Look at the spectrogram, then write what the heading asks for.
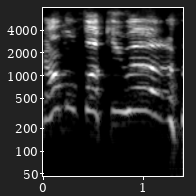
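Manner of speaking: high, strained mock panicked threat; hammed-up high-pitched frightened yell. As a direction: squeal it while running from the snake. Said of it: "be like".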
